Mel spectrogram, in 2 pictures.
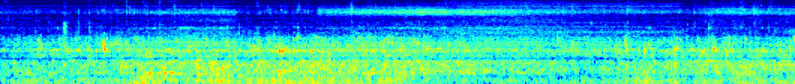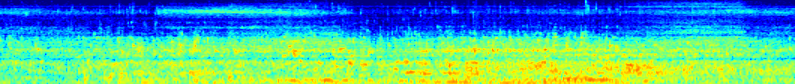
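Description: Underwater ambience of a scuba dive: divers' regulator exhaust bubbles and a steady crackling hiss of water, heard muffled underwater, growing louder toward the end.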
